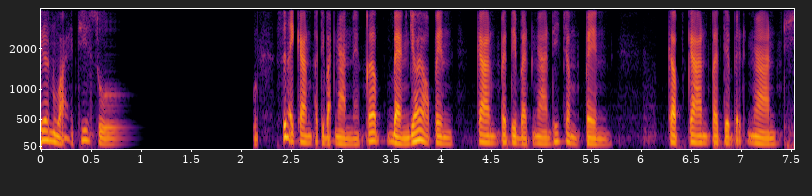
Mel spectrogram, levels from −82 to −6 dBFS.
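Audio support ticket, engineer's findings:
Long network dropout, 0.64 to 2.18 s. Audio smears into a fading buzz, then about 1.1 s of silence. Likely a packet outage on the network leg. Receiver concealment ran out, and roughly 1 s of sound never plays. Delay grew by about half a second.

Jitter buffer speed-up, 2.31 to 4.17 s. Speech runs fast and hurried at unchanged pitch, near 126% speed. Buffer was overfull after the outage. Receiver trimmed pitch-period slices repeatedly, dropping about half a second to recover latency.

Sudden gain jump, 6.02 to 6.15 s. Speech and background noise step up together by about 12 dB, with no ramp. Likely a digital gain change applied sample-to-sample, such as a level setting or bit shift. A click at the step is possible. The band stays capped at 4 kHz throughout, consistent with a 64 kbps G.711 mu-law call leg.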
